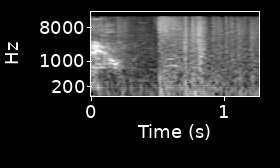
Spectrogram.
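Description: A burst of gunfire from a machine gun turret in The Division 2 shooter game, a short dense volley that cuts in loudly after a brief lull, with a voice briefly audible.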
